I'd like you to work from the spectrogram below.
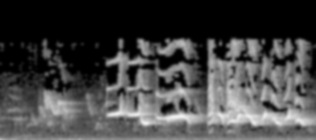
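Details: Oriental magpie-robin giving an energetic song: a thin downslurred note, then loud overlapping whistles and fast twittering phrases that continue to the end.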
